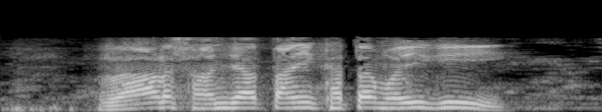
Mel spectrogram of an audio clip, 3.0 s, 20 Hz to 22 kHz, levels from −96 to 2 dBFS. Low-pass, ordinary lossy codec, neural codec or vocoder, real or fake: 5.4 kHz; AAC, 24 kbps; none; real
